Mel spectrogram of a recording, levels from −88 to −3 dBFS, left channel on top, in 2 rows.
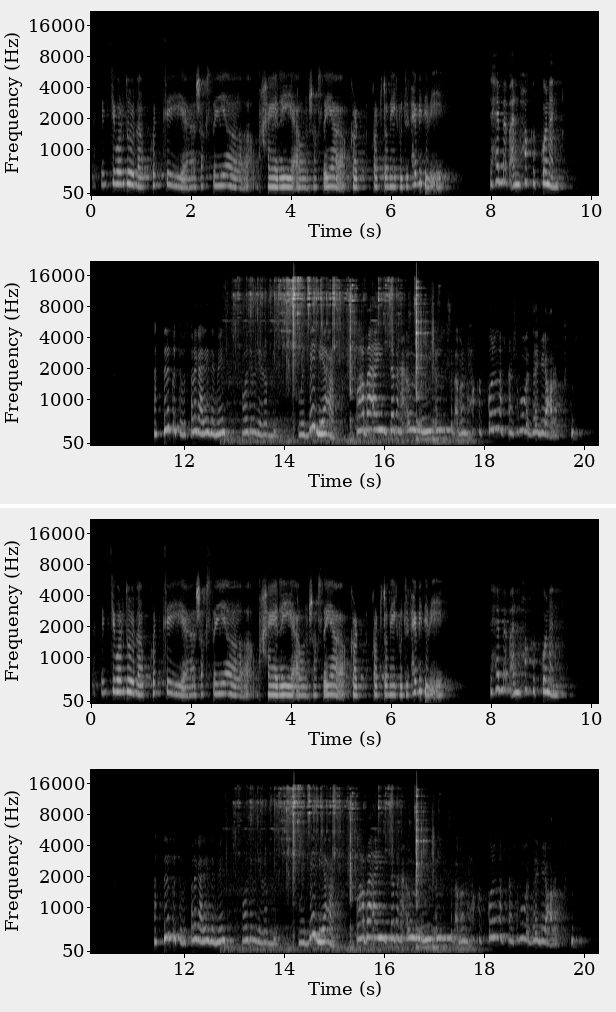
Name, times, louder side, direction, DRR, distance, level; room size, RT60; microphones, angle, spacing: voice 1, 0.2-5.3 5.6-7.0, right 1 dB, 15° right, 5 dB, 1.0 m, -41 dB
voice 2, 8.0-9.4 11.4-13.9 14.3-15.0 15.4-19.5 19.7-19.8, left 1 dB, 55° left, 8 dB, 1.9 m, -42 dB
Keys jangling, 12.7-17.8, left 7 dB, 25° left, 1.5 m, -37 dB
26.5 x 17.0 x 7.0 m, 0.73 s
head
